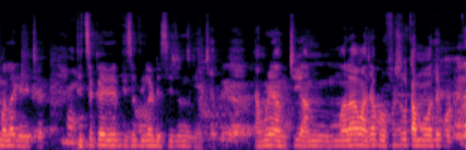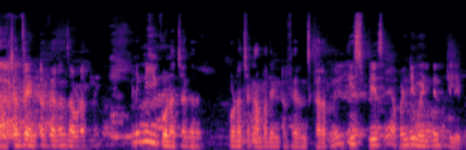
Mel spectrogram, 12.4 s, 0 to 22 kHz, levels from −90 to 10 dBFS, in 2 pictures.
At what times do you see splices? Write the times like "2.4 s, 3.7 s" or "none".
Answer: none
